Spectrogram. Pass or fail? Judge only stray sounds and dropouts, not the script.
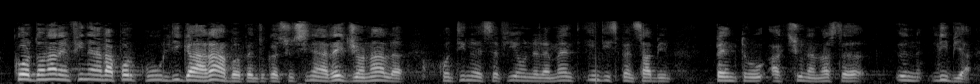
pass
